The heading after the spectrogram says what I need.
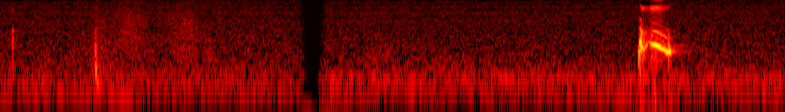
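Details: Baby with hiccups: faint short catches, then one sharp hiccup in a quiet room.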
